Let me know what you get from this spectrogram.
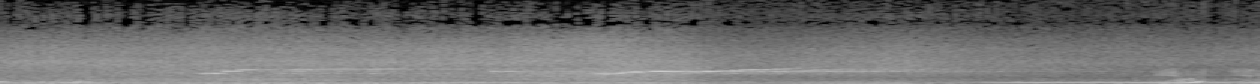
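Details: Humpback whale song: long drawn tonal moans rising and falling, a low hum under higher whistled sweeps, ending in quick upswept cries, over a steady underwater rumble.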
